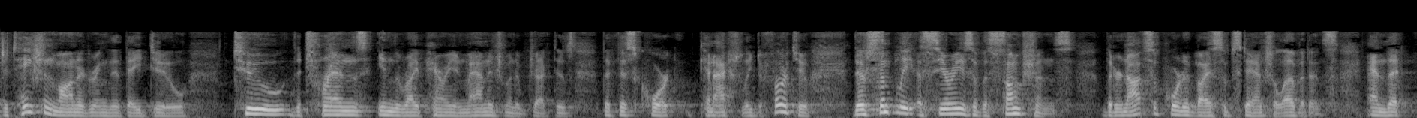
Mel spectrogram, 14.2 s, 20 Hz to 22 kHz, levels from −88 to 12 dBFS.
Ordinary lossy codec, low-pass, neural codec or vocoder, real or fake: AAC, 32 kbps; 7.2 kHz; codec, 16 kHz in and 24 kHz out, 2.2 kbps, FireRedTTS-2 codec; fake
